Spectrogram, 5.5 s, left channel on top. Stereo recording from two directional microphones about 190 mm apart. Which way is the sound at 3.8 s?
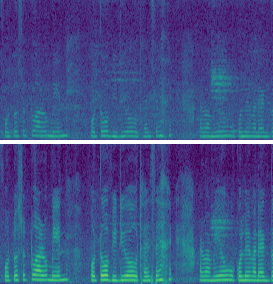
40° right (ahead or behind).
